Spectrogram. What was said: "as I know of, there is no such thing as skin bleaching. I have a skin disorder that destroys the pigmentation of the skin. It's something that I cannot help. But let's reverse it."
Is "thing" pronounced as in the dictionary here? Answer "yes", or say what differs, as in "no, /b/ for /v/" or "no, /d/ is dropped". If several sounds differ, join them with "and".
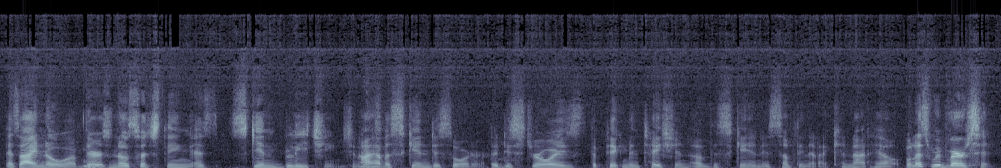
yes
